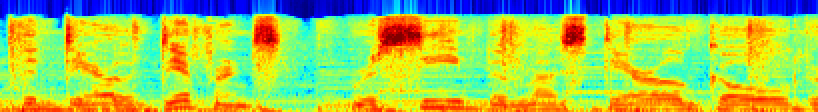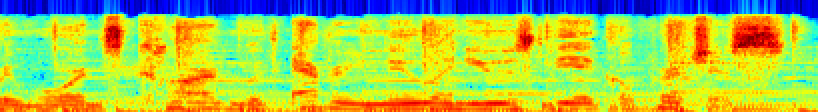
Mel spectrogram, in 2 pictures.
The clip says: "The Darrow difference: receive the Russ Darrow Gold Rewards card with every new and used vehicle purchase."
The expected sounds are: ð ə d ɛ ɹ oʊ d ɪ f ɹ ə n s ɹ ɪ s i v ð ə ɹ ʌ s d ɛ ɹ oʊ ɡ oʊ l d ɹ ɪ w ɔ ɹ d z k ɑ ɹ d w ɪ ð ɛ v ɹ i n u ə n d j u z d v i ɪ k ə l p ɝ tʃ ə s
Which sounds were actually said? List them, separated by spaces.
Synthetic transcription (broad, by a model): ð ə d ɛ ɹ oʊ d ɪ f ɹ ə n s ɹ ɪ s i v ð ə l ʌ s d ɛ ɹ oʊ ɡ oʊ l d ɹ ɪ w ɔ ɹ d z k ɑ ɹ d w ɪ ð ɛ v ɹ i n u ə n j u z d v i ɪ k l p ɝ tʃ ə s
